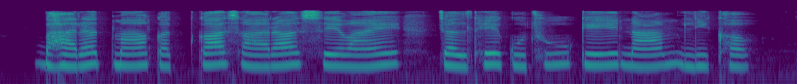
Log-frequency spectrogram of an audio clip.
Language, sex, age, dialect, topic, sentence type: Chhattisgarhi, female, 18-24, Western/Budati/Khatahi, banking, question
